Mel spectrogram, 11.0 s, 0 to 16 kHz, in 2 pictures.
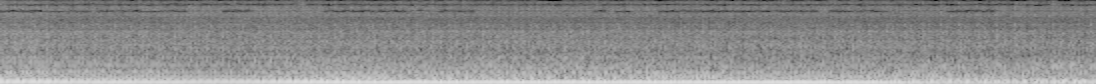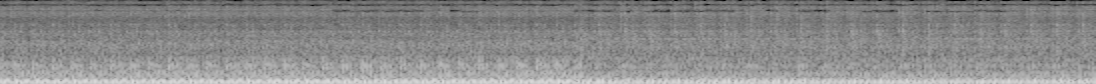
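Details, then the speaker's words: Rebuilt SRT 392 Hemi V8, first start-up after the rebuild: deep steady idle with a faint quick lifter tick underneath, quieter than expected as the fresh lifters pump up; otherwise running clean. "right, as y'all can see, that was the first start up and it sounded pretty good. The lift is even isn't even ticking as bad as I thought it would have"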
